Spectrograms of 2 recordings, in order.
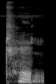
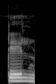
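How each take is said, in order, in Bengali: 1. প্রথম ব্যঞ্জনবর্ণে জোরালো শ্বাসের ঝলক আছে। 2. প্রথম ব্যঞ্জনবর্ণে কোনো শ্বাসের ঝলক নেই। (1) "সঠিক উচ্চারণ হবে ঠেল" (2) "টেল নয়"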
